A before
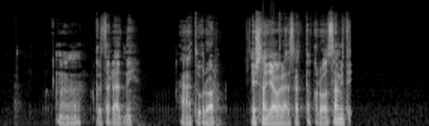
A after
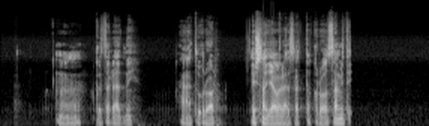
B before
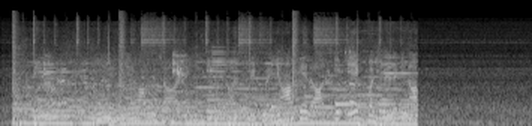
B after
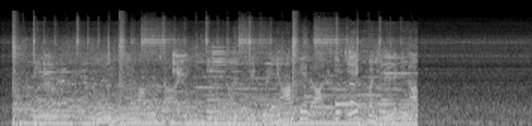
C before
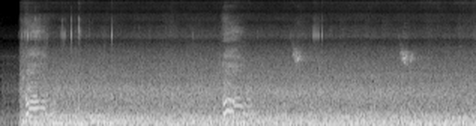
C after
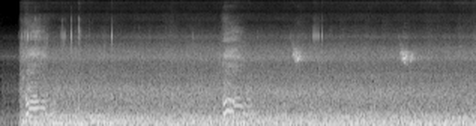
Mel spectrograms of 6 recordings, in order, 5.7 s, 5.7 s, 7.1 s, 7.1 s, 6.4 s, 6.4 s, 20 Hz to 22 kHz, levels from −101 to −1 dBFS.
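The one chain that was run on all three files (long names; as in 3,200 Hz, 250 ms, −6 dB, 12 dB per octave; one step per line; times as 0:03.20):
flat-topped bell 5,200 Hz +12.5 dB 1.1 octaves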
